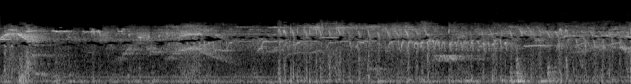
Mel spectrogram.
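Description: Many birds chirping together, a dense chorus that starts suddenly.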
